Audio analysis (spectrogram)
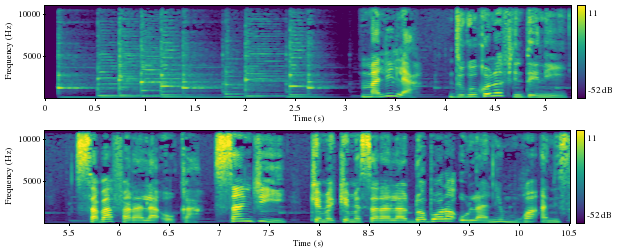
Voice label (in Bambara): magazine bamanankan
